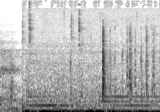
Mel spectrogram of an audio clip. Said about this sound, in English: So he's got his laptop, he's typing in the mark.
